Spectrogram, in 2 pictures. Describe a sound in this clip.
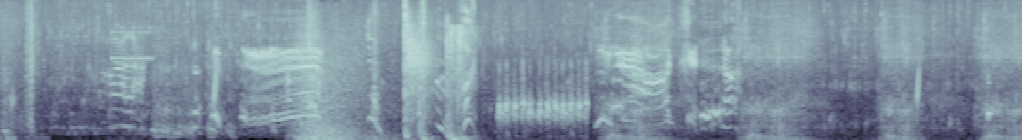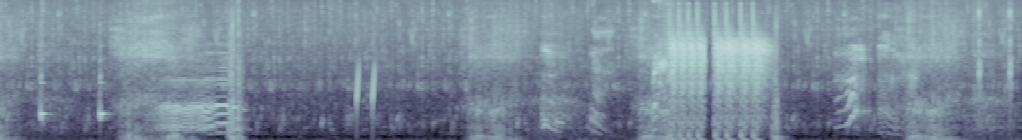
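Small cartoon creatures babble and squeal in high, squeaky voices.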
